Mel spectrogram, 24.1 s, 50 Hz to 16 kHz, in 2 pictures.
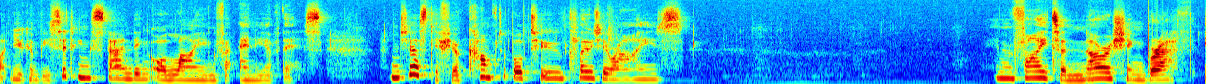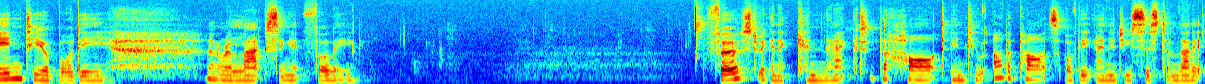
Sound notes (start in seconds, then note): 17.2 breathing in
